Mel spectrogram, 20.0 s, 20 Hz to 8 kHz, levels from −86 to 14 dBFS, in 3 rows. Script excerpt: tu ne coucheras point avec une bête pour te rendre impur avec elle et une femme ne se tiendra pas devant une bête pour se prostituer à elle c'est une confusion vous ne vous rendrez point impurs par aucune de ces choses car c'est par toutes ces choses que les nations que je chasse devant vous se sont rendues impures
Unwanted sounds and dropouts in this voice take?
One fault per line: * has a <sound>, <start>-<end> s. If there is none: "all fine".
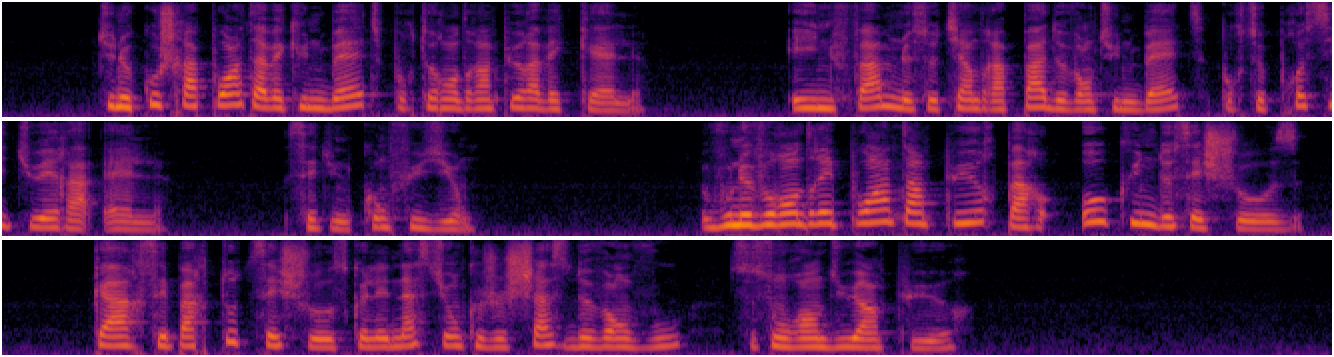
all fine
